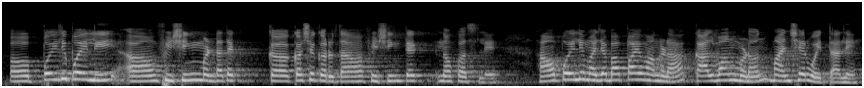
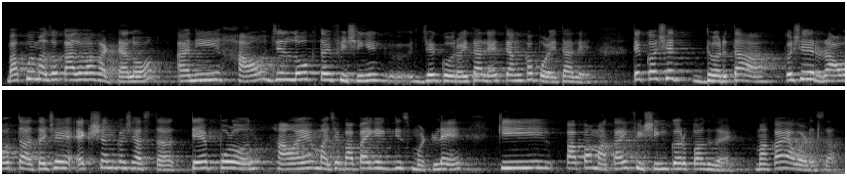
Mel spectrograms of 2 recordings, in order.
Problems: constant background noise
